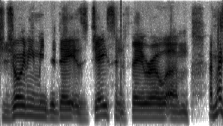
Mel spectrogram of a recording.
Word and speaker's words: Pharo: greek but it's uh it's pronounced like you would you know egypt pharaoh right very good very good well joining me today is jason farrow um uh j pharaoh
